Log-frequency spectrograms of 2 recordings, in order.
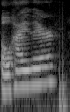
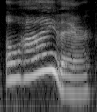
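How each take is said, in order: First: It is said in her normal voice. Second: It imitates the line from The Room.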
